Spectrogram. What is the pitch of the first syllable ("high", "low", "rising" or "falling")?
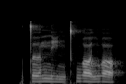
rising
